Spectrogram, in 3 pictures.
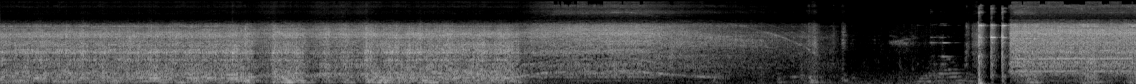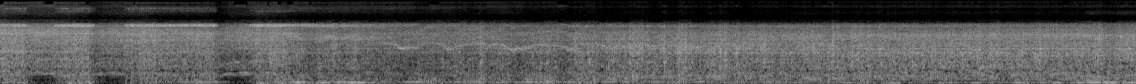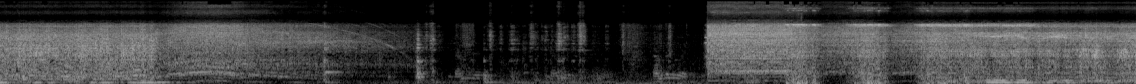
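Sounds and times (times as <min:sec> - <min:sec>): power tool working steel: 0:00.0 - 0:08.4, 0:10.0 - 0:27.0, 0:29.8 - 0:34.0.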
